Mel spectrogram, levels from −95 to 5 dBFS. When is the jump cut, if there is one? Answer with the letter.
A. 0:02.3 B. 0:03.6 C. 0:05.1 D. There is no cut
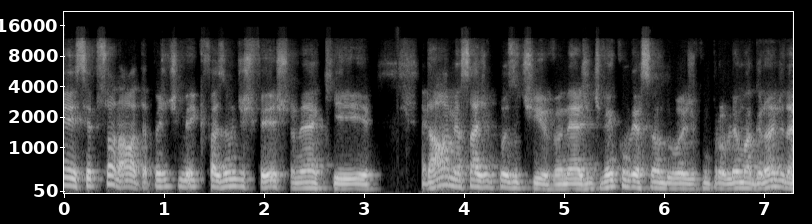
B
